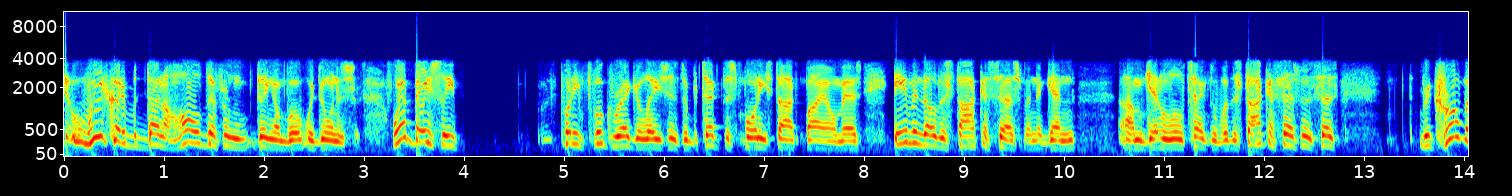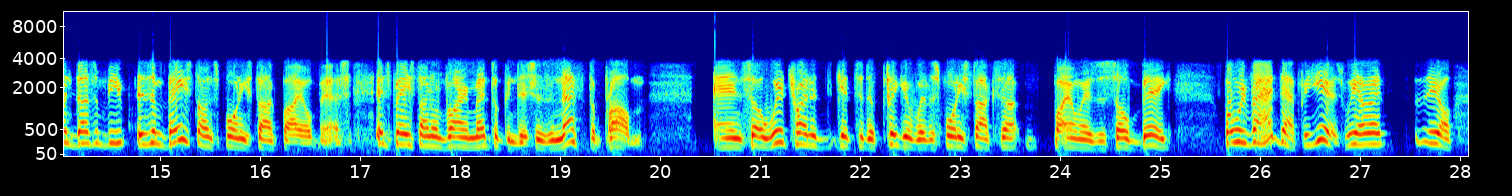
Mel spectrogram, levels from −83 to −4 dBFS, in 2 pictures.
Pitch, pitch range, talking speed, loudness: 185 Hz, 150-240 Hz, 180 wpm, -20 LUFS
